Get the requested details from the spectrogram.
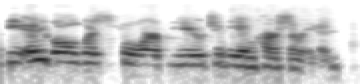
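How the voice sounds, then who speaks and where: A woman testifying as a witness in court, speaking in a measured, earnest way. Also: medium pitch, lo-fi sound. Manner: measured, earnest, halting with fillers.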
